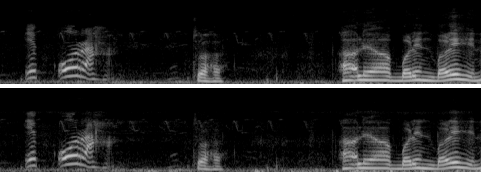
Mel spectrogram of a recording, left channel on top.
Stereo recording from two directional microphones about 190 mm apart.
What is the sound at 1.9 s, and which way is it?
Speech, 25° left (ahead or behind).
